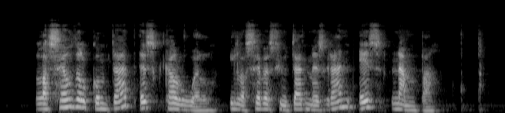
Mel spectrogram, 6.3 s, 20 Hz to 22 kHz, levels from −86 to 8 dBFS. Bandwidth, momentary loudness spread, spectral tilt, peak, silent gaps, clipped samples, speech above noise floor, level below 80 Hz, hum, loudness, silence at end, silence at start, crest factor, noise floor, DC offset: 9.8 kHz; 12 LU; -3 dB/octave; -6 dBFS; none; under 0.1%; 27 dB; -74 dBFS; none; -25 LUFS; 0.3 s; 0.45 s; 20 dB; -52 dBFS; under 0.1%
